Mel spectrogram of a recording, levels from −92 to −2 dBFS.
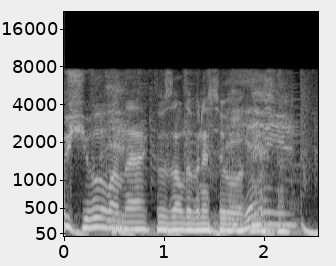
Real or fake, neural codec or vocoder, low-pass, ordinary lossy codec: real; none; none; none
